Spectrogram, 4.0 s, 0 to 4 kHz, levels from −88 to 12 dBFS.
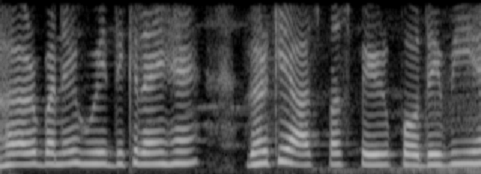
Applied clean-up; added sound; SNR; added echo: none; none; none; none.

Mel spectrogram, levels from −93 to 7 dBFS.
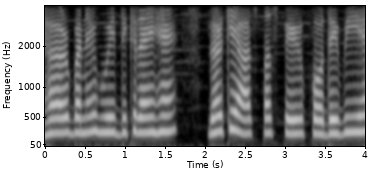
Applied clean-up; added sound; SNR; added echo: neural separator model SepFormer WHAM!.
